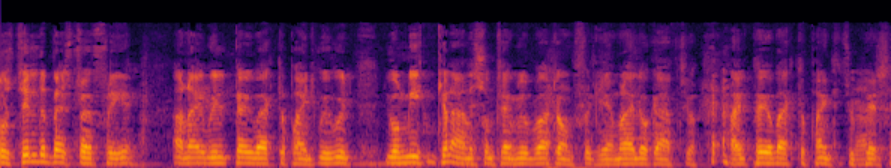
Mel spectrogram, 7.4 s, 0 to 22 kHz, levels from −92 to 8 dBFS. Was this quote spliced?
no; 0 cuts

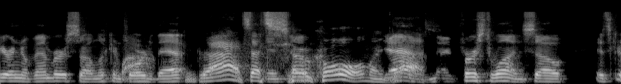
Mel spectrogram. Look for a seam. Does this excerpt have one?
no; 0 cuts

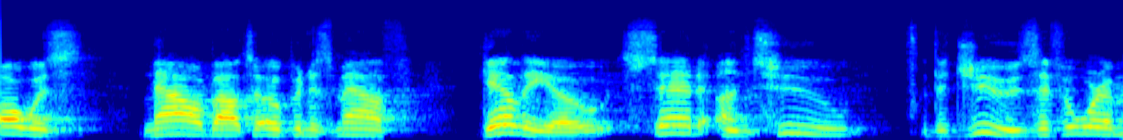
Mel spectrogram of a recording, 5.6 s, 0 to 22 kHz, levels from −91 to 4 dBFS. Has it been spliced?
no; 0 cuts

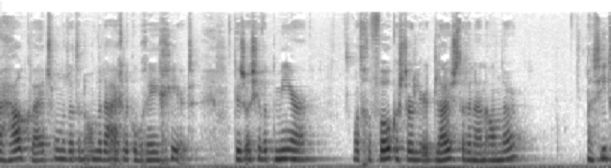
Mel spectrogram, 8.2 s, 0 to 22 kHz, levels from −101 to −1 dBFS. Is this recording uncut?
yes; 0 cuts

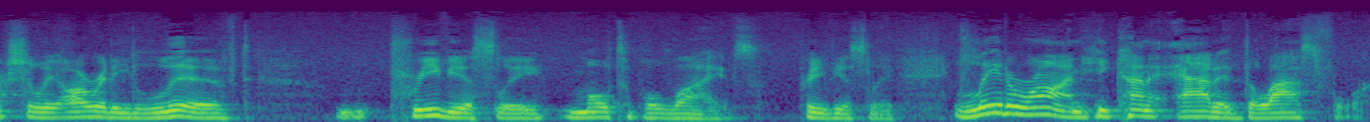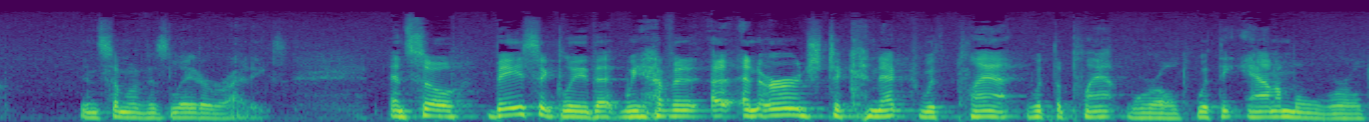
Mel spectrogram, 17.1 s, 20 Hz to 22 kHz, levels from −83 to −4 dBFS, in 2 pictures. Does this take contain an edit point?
yes; 2 cuts; at 5.9 s, 11.0 s

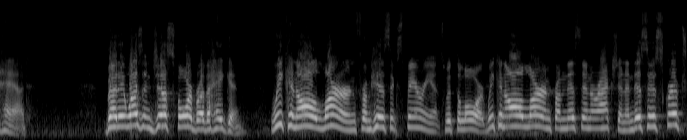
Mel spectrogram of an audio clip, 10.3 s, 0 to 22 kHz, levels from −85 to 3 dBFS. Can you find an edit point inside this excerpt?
no; 0 cuts

